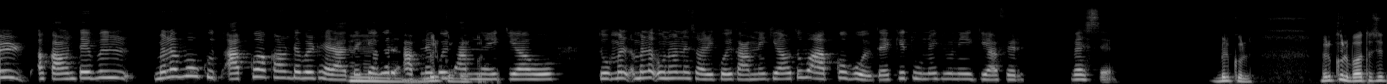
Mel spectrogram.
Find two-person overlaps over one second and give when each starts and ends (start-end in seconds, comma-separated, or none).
3.5-4.8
